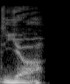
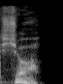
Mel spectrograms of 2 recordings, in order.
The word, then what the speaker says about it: yo: Here, the letters L and Y are pronounced like the English eshe sound. So the word yo, meaning I, comes out sounding like sho.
